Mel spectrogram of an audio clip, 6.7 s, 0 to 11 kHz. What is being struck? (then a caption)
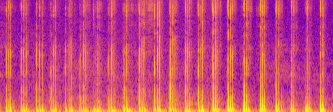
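Round cork lid. Long nails tap and scratch across the face of a round, flat, solid, palm-sized cork lid held up in both hands. About 25 soft, deep, thudding taps repeat at a steady pace with a light scratchy texture on top. Each tap dies away almost at once.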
